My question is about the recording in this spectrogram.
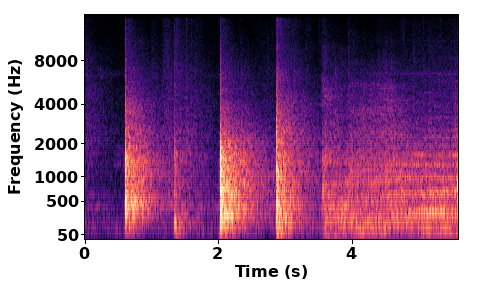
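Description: Four loud knocks and bangs during the loading of heavy aluminium coils onto a pickup's bed, each dying away with echo, the second and fourth loudest. From about three and a half seconds a steady mechanical hum with a low drone takes over.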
